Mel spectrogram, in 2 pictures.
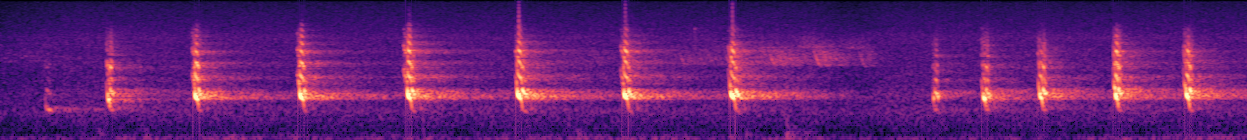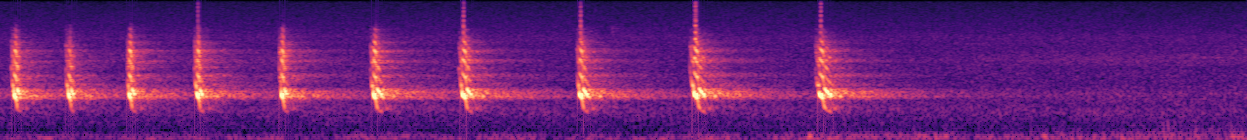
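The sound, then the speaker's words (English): A turkey gobbling call in the woods while turkey hunting: a long, steady series of about twenty sharp, clucking yelps, evenly spaced with one brief pause, loud, with no talking. “This is kind of up and down for turkey hunting. There are turkeys here, but it's tough, man.”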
